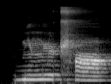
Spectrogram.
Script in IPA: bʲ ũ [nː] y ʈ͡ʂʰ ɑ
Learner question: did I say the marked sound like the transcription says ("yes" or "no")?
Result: no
